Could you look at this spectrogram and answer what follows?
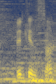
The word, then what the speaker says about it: Wittgenstein: It's spelled with a W, but it's German, so it's pronounced as a V. Wittgenstein.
